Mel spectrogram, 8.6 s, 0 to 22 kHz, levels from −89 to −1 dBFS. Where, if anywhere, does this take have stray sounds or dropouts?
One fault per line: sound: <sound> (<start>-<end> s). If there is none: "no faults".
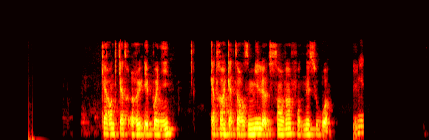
sound: laugh (7.1-7.3 s)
